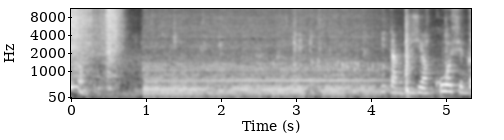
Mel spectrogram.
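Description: A coffee machine hums steadily as it pours coffee.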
